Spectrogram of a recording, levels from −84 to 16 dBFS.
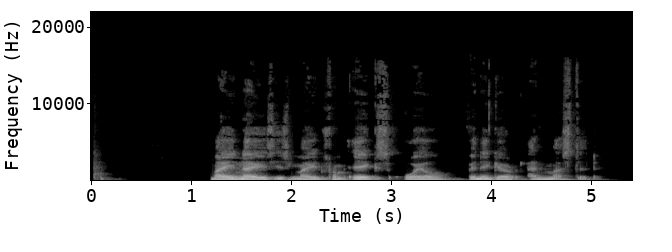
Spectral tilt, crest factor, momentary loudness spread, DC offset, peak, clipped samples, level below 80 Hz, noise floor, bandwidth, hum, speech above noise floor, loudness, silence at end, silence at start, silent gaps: -7 dB/octave; 18 dB; 12 LU; under 0.1%; -4 dBFS; under 0.1%; -54 dBFS; -88 dBFS; 15.5 kHz; none; 67 dB; -22 LUFS; 0.35 s; 0.05 s; none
